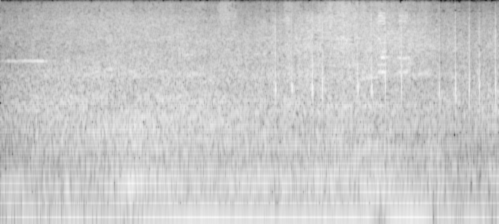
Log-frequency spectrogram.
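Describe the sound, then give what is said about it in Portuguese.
A car engine drones low and steady, then a string of short, high-pitched tire squeals starts about halfway through as the car brakes and skids. “Chefe está freando. Chefe está derrapando.”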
